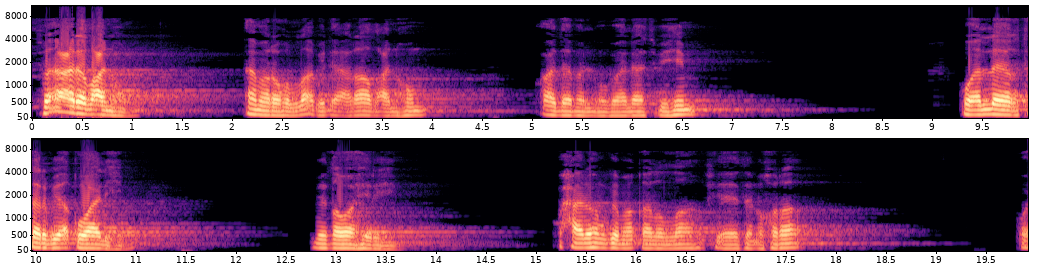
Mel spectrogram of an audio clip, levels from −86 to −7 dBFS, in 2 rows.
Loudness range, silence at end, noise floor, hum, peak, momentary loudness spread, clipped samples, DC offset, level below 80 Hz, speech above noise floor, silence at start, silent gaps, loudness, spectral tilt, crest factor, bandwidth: 8 LU; 0 s; -67 dBFS; none; 0 dBFS; 22 LU; 0.2%; under 0.1%; -58 dBFS; 53 dB; 0.1 s; 8.54-8.91 s, 12.56-12.70 s, 15.09-15.14 s, 19.49-19.78 s; -15 LUFS; -8 dB/octave; 18 dB; 8.2 kHz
